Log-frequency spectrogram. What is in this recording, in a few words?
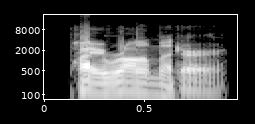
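"pyrometer", American English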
